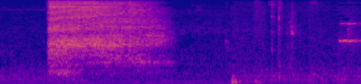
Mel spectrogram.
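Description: A person's breathy exhale, a short unvoiced huff of air lasting under a second, followed near the end by a few faint ticks.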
